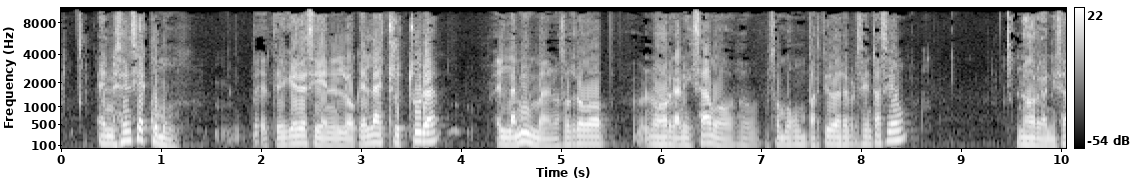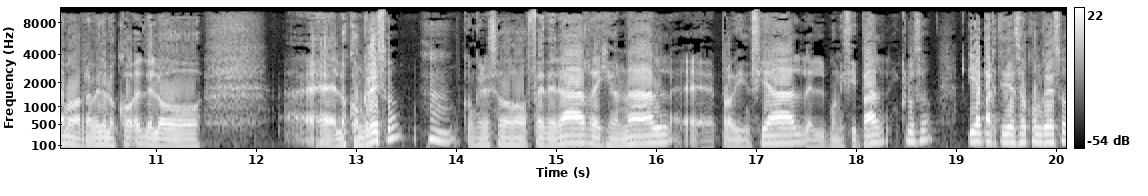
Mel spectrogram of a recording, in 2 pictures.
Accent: Ubrique, Andalusia, Spain; yo soy de Ubrique, que vivo en Ubrique

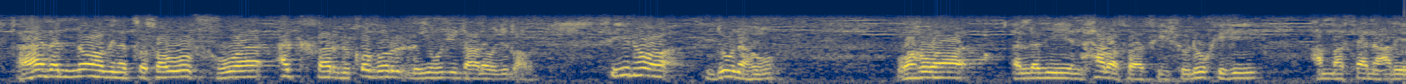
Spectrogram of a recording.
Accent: Syria; تلقفها بعض العامة عندنا في سوريا

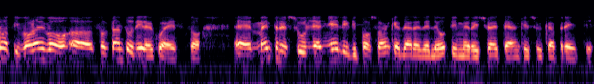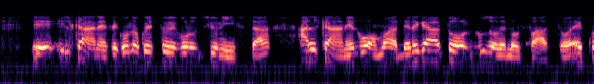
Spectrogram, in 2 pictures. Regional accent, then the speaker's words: Sardinia, Italy; sono in realtà sono sardo, quindi ti posso invitare anche a tutte le feste di Pasqua, dove da noi insomma la cucina su queste cose è fantastica.

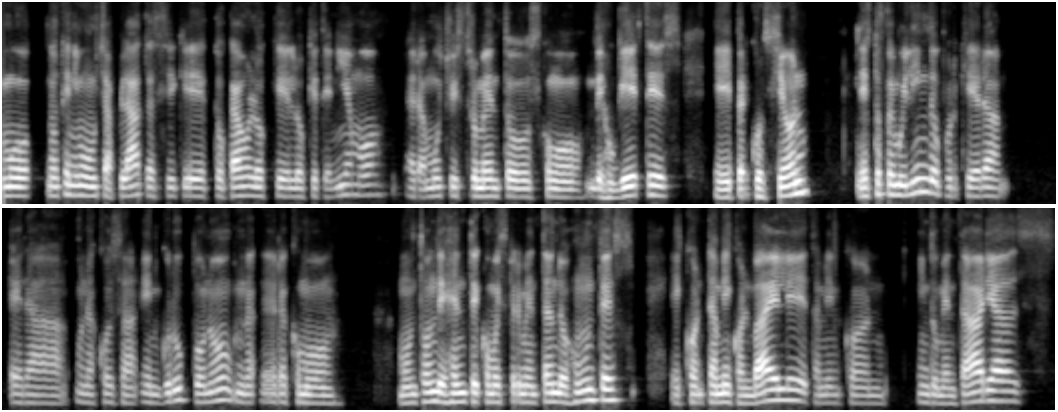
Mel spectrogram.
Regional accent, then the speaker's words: São Paulo, Brazil; also born or lived in São Carlos / Arujá; el estado de São Paulo, al interior, pero la verdad es que nunca viví mucho ahí. Cuando pequeño ya fui a São Paulo, vivir entre São Paulo y el interior de São Paulo, que se llama Arujá, donde viven mis abuelos.

